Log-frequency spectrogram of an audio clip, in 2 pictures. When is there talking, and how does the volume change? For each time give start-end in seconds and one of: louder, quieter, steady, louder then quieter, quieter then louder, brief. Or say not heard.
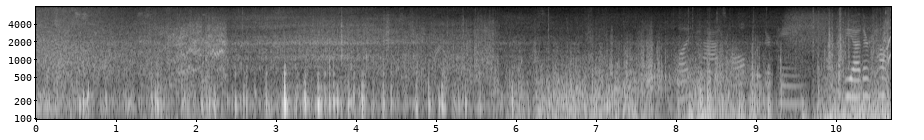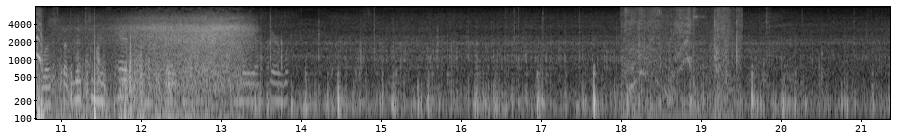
7.8-13.8 louder then quieter.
